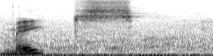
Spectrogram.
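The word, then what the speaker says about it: Mapes: be that surprised here's mes rhymes with grapes B makes an infield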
